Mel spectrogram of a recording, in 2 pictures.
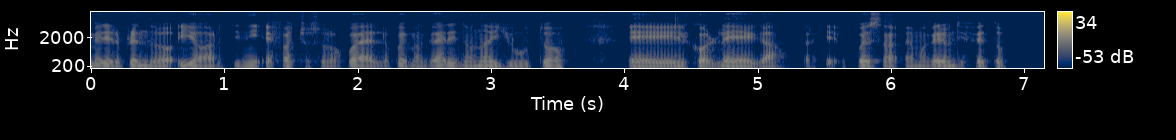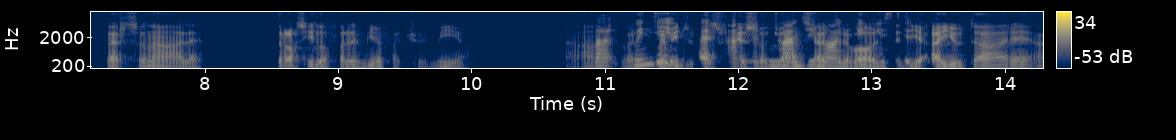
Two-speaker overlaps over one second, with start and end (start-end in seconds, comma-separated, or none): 10.9-13.3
